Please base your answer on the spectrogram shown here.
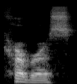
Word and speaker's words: Cerberus: them that because uh Cerberus or actually Cerberus in Greek because they don't have a soft C Sound um at least an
